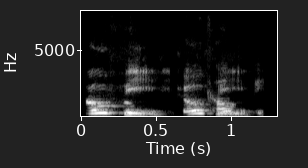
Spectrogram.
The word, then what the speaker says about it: Kofi: It's coffee technically, but Chris always says coffee. So I know. I was thinking coffee cake. Kofi? Yeah, it's Kofi.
